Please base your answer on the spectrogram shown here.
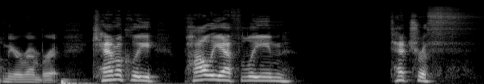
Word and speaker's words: phthalate: Chemically, polyethylene tetrathalate. I think it's pronounced phthalate. Tetrathalate.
